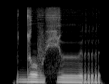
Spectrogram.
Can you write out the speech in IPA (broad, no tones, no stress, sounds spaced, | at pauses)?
d o v ç ɯ r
